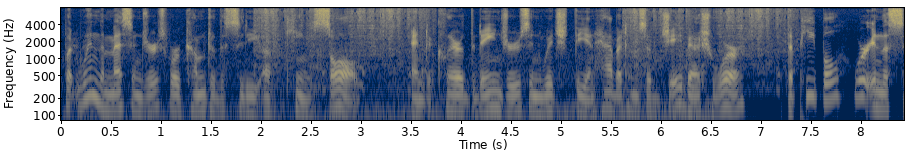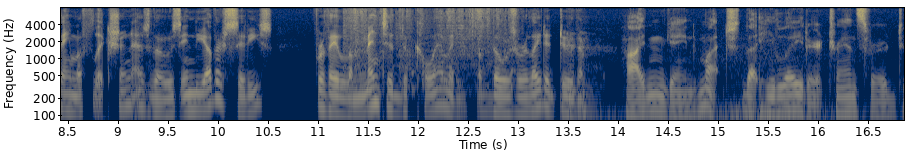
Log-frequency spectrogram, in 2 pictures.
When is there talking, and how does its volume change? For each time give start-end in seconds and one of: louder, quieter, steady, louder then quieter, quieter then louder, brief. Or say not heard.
0.0-16.8 steady.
